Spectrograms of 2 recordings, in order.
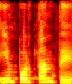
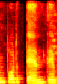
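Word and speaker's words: importante: mute আচ্ছা তারপর হচ্ছে ইম্পর্তান্তে অনেকে বলে ইম্পর্টেন্তে ইম্পর্টেন্টে এরকম বলে এটা এটা এরকম হবে না আমরা ভুলে যাই যে ইম্পর্টেন্ট বলে একটা শব্দ আছে ইংলিশে আচ্ছা তাহলে ইম্পর্টান্তে তারপরেরটা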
